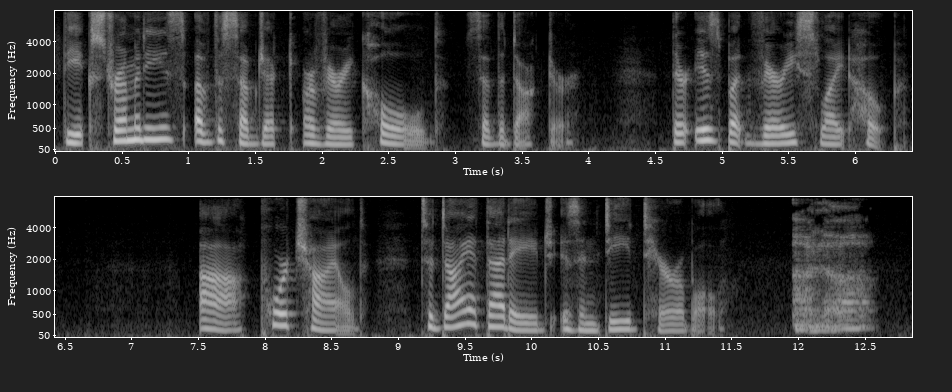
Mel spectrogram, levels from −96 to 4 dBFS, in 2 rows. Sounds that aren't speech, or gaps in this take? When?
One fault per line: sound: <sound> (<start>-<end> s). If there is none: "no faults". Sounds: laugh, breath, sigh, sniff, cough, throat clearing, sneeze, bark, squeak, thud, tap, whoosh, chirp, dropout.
sound: throat clearing (11.9-12.6 s)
